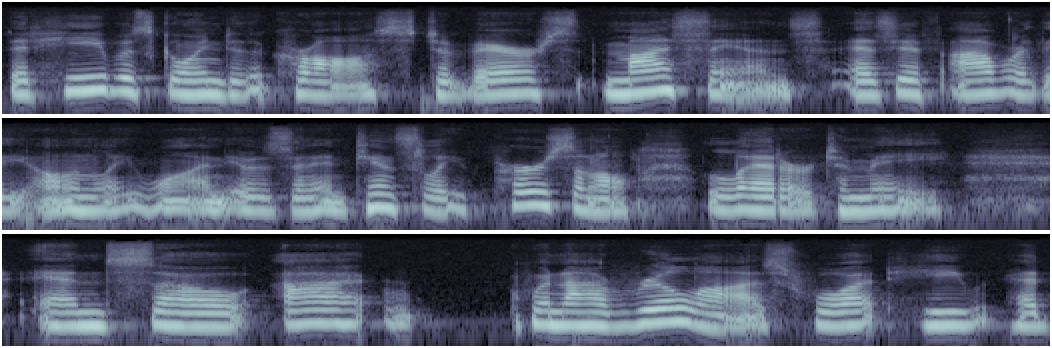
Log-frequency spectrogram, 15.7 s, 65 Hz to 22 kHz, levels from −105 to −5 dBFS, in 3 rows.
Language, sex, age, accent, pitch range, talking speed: English, female, 60-79, American, 185-210 Hz, 135 wpm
